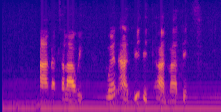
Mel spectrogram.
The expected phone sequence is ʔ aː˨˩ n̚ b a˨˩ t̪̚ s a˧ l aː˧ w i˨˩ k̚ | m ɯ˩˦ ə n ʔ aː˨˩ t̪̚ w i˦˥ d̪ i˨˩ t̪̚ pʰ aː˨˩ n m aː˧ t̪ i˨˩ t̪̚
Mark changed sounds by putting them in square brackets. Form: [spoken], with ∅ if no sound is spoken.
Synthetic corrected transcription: ʔ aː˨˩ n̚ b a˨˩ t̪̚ s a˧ l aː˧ w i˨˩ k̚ | m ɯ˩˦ ə n ʔ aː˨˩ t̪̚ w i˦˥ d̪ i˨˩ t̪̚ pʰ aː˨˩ n m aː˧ t̪ i˨˩ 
